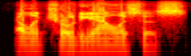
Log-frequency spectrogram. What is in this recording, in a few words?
"electrodialysis", American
